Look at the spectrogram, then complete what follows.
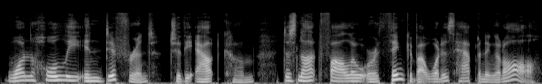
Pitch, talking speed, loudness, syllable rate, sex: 150 Hz, 190 wpm, -19 LUFS, 5.6 syllables/s, male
